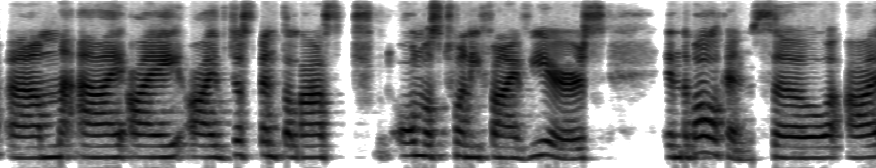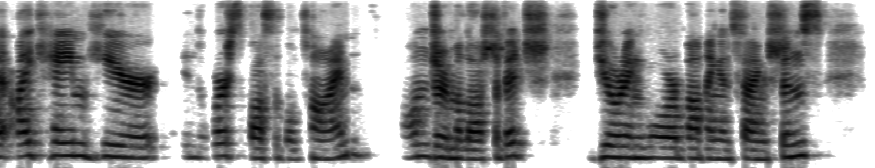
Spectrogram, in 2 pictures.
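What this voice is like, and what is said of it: Irish accent. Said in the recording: “I'm Irish. You'll figure that out from my accent.”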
